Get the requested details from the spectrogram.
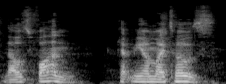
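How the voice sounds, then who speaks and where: A young man from Canada, a music producer answering interview questions in a relaxed way, thinking aloud with lots of fillers. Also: mid-range voice, normal speed, rough recording.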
